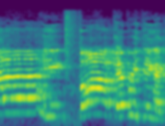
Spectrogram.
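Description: A woman's voice singing loudly with no accompaniment heard: one high note held steady and cut off about half a second in, then, after a brief gap, another sung line that bends in pitch from about a second in.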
